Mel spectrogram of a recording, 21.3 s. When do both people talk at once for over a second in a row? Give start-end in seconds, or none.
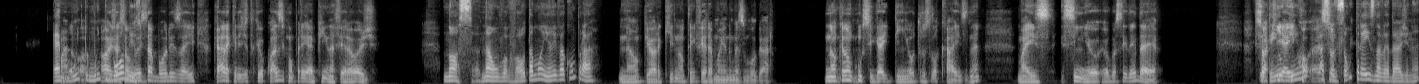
0.9-2.2, 18.9-20.2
